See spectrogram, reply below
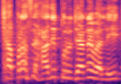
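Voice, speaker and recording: Casting: man putting on a formal station announcer booming over a PA system, high-pitched, in a comic sketch. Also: normal speed. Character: male railway station announcer, formal and flat. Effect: station loudspeaker announcement.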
